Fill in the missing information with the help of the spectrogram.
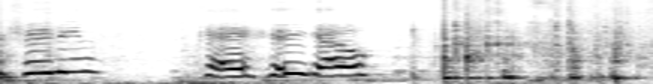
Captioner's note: clunk noise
